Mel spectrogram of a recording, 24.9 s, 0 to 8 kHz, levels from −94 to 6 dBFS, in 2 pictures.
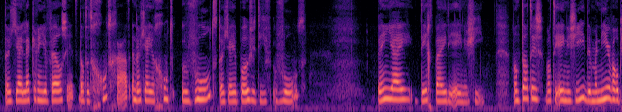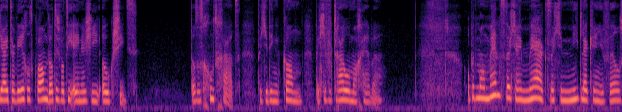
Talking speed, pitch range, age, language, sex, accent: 180 wpm, 200-240 Hz, 20-39, Dutch, female, Dutch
